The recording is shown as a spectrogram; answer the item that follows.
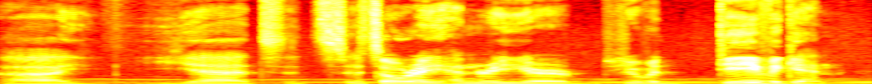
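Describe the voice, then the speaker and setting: A man's voice: medium pitch, steady tone, measured pace, gravelly, faint music behind. An actor playing an awkward, kindly male cousin in an audio drama, with a hesitant, colloquial way of talking.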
